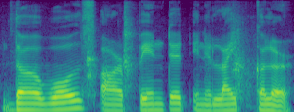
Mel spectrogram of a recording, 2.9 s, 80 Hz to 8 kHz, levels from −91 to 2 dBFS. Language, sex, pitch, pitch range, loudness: English, male, 120 Hz, 115-125 Hz, -17 LUFS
